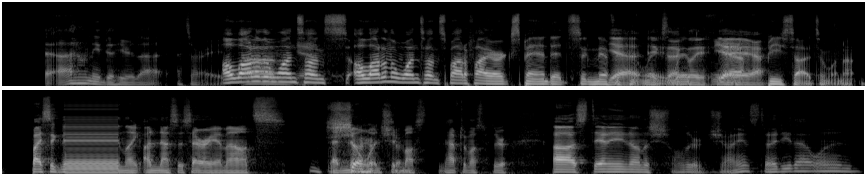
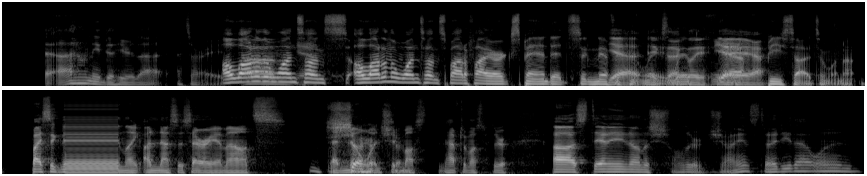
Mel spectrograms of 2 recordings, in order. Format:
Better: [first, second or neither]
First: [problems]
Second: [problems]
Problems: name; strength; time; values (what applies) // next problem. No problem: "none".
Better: neither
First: audio freezing; at 9.5 s for 0.5 s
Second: audio freezing; at 9.5 s for 0.5 s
